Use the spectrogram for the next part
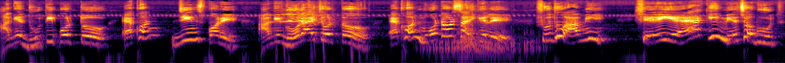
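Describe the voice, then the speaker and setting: A woman voicing a centuries-old fish-ghost alien secret agent in a cartoon, excitable and soft-hearted, dramatically exclaiming and pleading. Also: high-pitched, slow, pauses often, noisy background, exaggerated voice. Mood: reporting, wistful. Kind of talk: animated cartoon voice acting.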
